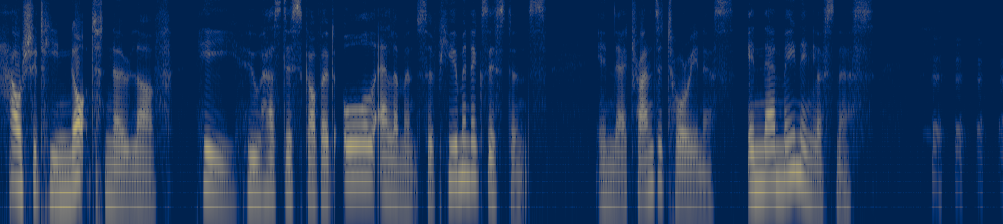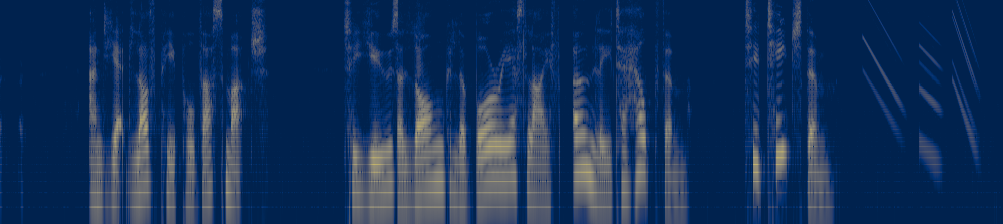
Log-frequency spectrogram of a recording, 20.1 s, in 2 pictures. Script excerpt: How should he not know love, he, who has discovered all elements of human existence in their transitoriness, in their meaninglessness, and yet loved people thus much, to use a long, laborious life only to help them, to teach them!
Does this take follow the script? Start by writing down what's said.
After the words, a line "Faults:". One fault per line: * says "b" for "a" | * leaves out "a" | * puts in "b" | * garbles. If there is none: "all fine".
How should he not know love, he, who has discovered all elements of human existence in their transitoriness, in their meaninglessness, and yet love people thus much, to use a long, laborious life only to help them, to teach them!
Faults:
* says "love" for "loved"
